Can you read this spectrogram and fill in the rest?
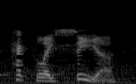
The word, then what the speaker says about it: ekklesia: Ekklesia, we usually pronounce it, ekklesia.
